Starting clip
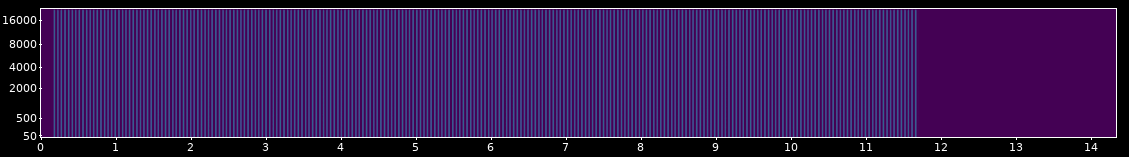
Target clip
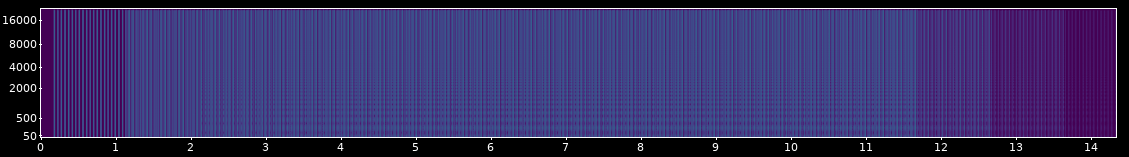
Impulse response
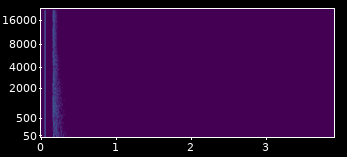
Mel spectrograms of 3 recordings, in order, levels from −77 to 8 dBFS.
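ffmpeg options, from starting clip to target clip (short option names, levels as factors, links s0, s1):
-af "acrusher=bits=10:mix=0:aa=0.000001,aecho=1:1:983|1966|2949|3932|4915|5898:0.596|0.274|0.126|0.058|0.0267|0.0123"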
